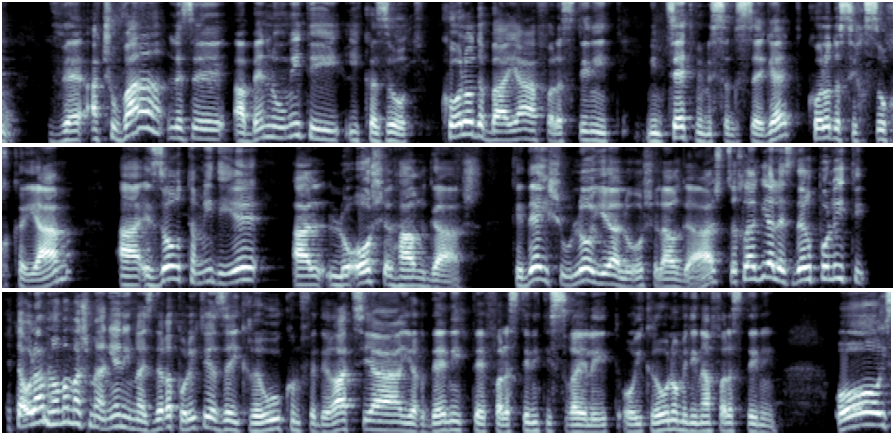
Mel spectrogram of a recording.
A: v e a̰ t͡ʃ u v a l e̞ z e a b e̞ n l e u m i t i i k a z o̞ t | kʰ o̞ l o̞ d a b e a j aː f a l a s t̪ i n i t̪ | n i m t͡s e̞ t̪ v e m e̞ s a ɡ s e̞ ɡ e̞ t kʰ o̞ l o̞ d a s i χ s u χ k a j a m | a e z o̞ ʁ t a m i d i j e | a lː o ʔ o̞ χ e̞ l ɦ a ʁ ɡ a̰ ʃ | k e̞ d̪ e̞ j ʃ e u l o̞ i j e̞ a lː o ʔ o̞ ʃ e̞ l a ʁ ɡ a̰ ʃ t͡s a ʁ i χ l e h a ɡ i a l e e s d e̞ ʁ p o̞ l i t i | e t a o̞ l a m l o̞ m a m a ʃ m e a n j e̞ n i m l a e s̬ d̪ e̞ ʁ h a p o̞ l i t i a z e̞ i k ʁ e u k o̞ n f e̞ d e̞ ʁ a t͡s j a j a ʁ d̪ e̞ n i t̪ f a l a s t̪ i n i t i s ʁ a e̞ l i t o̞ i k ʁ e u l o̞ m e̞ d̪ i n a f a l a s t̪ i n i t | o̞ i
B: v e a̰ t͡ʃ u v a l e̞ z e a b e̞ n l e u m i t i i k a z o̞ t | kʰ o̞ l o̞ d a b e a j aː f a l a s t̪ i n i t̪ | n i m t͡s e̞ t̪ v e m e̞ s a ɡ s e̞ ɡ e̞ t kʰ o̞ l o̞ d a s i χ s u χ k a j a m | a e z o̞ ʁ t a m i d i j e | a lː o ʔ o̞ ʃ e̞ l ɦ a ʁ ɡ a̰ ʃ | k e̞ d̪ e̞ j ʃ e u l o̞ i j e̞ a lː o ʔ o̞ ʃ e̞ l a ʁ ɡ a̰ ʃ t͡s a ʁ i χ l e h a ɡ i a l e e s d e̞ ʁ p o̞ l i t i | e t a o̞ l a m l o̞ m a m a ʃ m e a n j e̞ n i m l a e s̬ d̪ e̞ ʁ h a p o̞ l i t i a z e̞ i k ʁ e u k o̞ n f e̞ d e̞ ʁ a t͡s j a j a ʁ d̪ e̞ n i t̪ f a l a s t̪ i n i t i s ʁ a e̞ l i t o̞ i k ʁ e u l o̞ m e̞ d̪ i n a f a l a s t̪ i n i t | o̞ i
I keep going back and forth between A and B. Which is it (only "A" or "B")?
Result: B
